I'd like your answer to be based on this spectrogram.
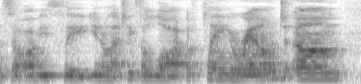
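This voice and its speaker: Amid audible room echo and noticeable background noise, a woman speaks in an animated tone with very wide pitch swings. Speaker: beauty vlogger. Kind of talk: casual chat. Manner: halting.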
